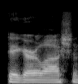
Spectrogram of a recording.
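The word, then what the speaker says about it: de Gerlache: I think a lot of, you know, there's some debate about whether it's a hard G or a soft G.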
